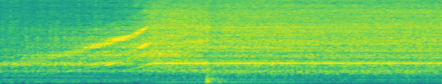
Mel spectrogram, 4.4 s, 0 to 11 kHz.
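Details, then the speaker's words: Unused Darex V390 drill sharpener whose motor won't start under its own weight: a low hum, then the whine climbs steadily to a steady pitch once the machine is lifted. Possibly a defective bearing or motor, not confirmed. "might be a defective bearing or could be a defect with the motor we're not quite sure it's sold as parts of repair"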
